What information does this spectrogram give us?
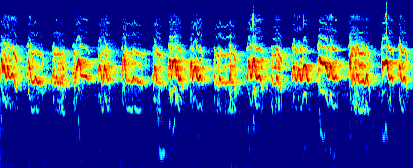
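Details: Male white-eye calling a breeding-condition female with a fast, busy warble of high, jumbled chirps and twitters delivered in quick pulses.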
